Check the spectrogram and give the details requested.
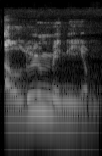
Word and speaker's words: aluminium: Uh the one the aluminium, is that how you say it? Yeah. Aluminium. Uh I think you say aluminum or or some strange something like that over there.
